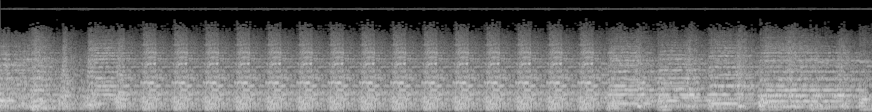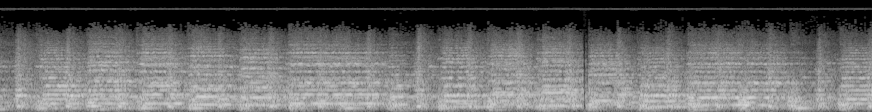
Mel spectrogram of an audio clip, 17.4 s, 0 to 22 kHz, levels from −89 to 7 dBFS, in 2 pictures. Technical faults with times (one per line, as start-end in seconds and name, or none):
1.56-6.01 broken-record loop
